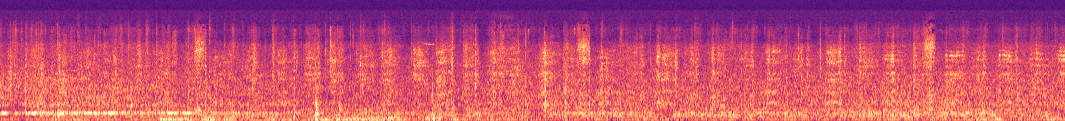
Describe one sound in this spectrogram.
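Footsteps run quickly up stone stairs and along pavement.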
